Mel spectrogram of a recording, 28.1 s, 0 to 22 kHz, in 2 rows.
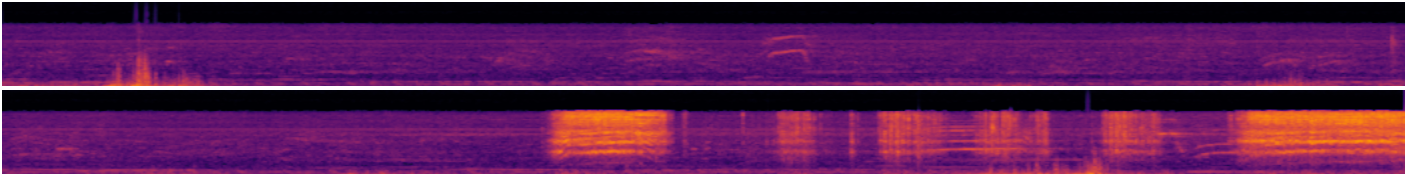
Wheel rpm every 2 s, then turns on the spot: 0, 0, 0, 0, 0, 0, 0, 0, 0, 20, 40, 20, 30, 110.
20-26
